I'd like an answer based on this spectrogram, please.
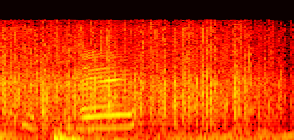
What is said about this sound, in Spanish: ¡Bravo! Bien, tenemos aplausos.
